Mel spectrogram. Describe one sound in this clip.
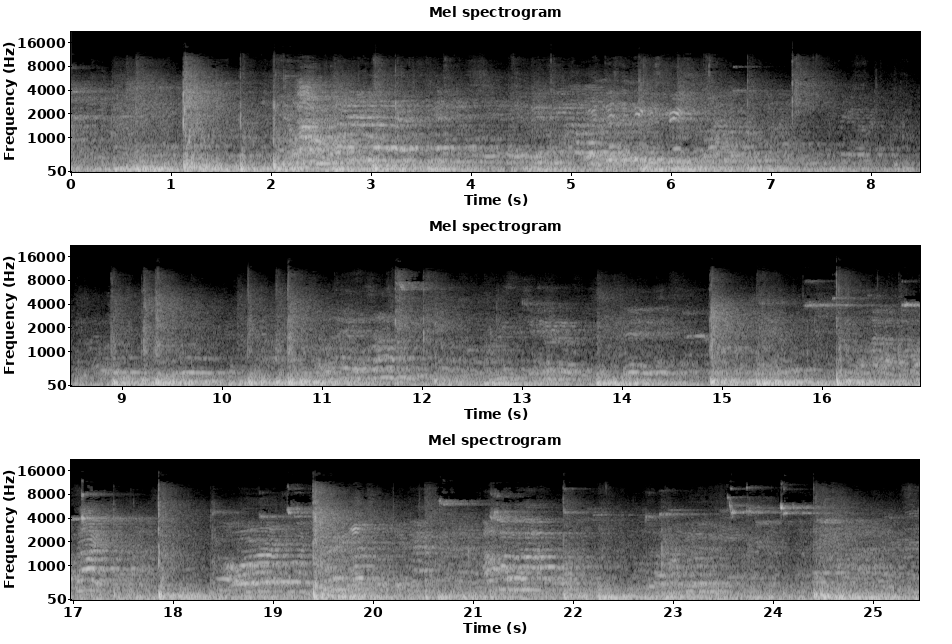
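Young men shout and call out to each other during play.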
